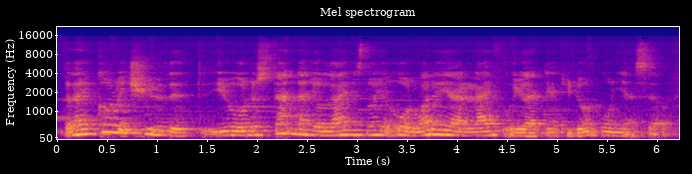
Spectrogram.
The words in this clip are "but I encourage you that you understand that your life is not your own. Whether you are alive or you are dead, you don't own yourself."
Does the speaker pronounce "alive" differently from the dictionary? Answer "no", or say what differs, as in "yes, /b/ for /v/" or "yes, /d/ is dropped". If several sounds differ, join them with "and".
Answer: yes, /f/ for /v/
